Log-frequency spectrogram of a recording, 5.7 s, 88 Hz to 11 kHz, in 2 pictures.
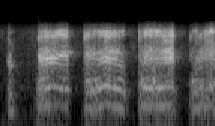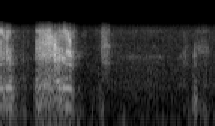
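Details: Brother and sister pitbull puppies, 10 weeks old, playing and fighting: five loud, harsh growling snarls in close succession, then quieter scuffles and a faint whine.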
